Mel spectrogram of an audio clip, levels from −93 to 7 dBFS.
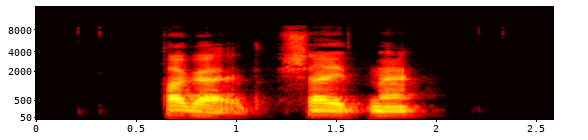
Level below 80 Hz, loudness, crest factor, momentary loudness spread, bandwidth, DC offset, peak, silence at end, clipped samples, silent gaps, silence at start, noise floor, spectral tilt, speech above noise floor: -64 dBFS; -23 LUFS; 20 dB; 10 LU; 9 kHz; under 0.1%; -4 dBFS; 0.7 s; under 0.1%; none; 0.65 s; -74 dBFS; -5 dB/octave; 51 dB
